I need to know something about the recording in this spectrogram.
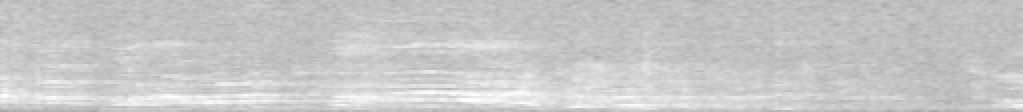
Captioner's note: audience laughing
